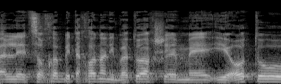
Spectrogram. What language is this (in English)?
Hebrew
